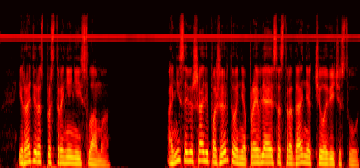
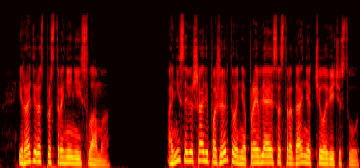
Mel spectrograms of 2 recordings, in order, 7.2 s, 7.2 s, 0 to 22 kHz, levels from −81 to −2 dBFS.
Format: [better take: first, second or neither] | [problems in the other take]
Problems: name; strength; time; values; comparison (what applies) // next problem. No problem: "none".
second | high-pitched whine; noticeable; throughout; 9 kHz, 15 dB below the speech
